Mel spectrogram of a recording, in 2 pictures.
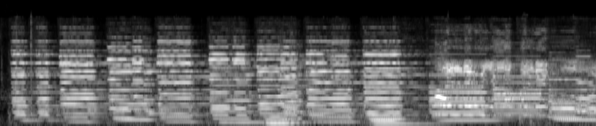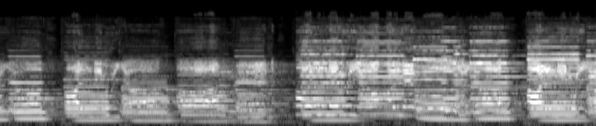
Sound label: Alleuia de la Résurrection; Lourdes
